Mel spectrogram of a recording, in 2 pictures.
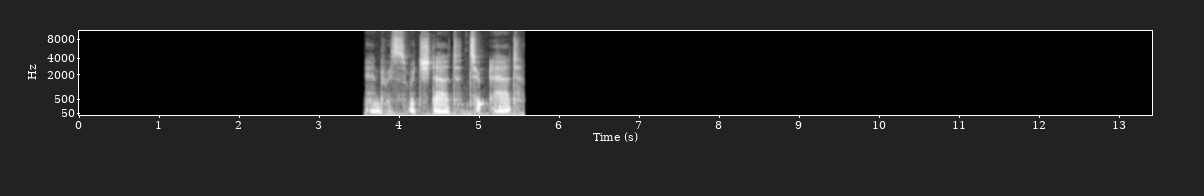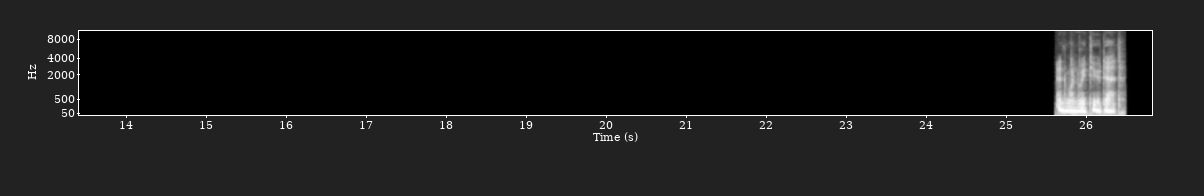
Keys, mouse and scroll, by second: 0.6 click, 1.5 shift+d, 2.9-5.6 drag, 5.6 scroll up 2, 6.4 click, 7.5-10.0 alt+middle drag, 10.0 click, 11.6 shift+d, 14.0 click, 15.1 click, 17.1 shift+d, 19.4 click, 21.0-22.4 drag, 22.9 drag, 23.5 click, 23.9-24.8 drag, 24.8-26.8 alt+middle drag.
